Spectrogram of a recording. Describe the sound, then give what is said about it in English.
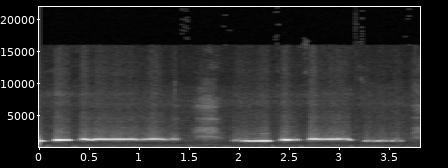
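A clear whistled melody carries a tune in smooth phrases of held notes, some with slight vibrato, over a faint low backing hum, steady in loudness. “The whistling. You barely have to hear it for it to give you goosebumps, especially when paired with documentary images that arch from the rise of the Berlin Wall in 61 to cheering East Germans as it comes down and dancing Soviet soldiers.”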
